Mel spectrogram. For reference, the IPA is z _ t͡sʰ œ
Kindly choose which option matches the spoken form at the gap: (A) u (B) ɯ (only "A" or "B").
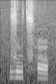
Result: B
